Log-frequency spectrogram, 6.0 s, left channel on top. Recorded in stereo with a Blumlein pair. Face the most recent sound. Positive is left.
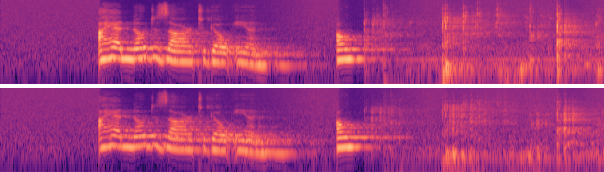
turn(degrees=30)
